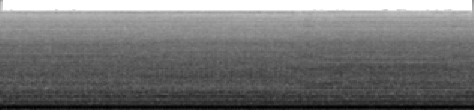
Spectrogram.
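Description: Microwave oven running with a steady low hum.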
